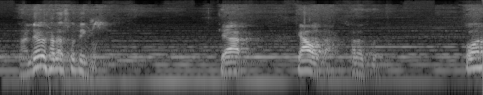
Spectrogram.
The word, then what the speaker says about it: सरस्वती: उसका अर्थ नहीं निकलता सरस्वती को सरसवती कहोगे तोता सरस्वती बोलना चाहिए पर अभ्यास हो गया सरस्वती रस का रा इधर बोलते हैं सा उधर बोलते तो फिर अर्थ नहीं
